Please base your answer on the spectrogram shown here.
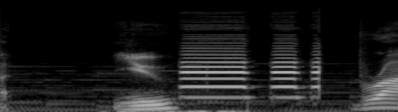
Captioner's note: beep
